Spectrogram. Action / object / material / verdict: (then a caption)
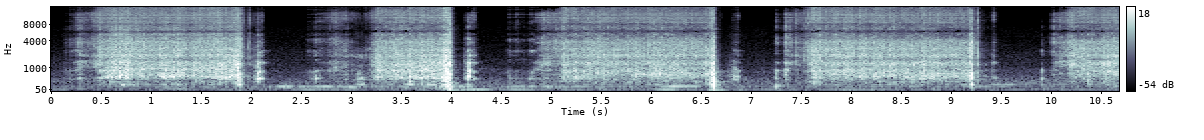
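scrape / block of kinetic sand cut with a plastic serrated knife / kinetic sand / none. A clear plastic serrated knife slices a solid block of green kinetic sand into layers, making long gritty, hissing rasps that sound bright and dry. Four sharp ticks punctuate the strokes, with brief quiet pauses between cuts.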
